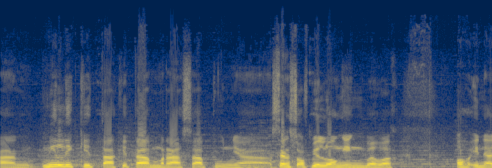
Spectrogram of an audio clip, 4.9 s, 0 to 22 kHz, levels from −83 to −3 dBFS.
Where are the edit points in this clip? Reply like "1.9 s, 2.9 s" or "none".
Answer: 2.7 s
